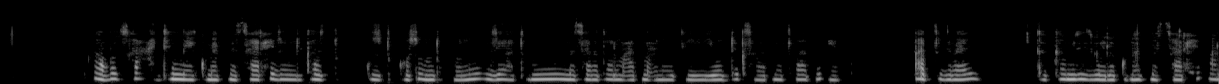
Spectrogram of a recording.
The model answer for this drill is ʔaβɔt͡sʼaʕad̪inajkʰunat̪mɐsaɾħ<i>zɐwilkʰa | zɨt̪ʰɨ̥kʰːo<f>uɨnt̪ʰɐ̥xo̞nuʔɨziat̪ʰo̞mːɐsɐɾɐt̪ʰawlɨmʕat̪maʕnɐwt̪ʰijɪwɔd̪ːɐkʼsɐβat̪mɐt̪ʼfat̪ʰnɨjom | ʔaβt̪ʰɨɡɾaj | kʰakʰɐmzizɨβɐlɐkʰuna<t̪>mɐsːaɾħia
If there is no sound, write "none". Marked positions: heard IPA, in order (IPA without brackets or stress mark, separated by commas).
i, s, t̪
